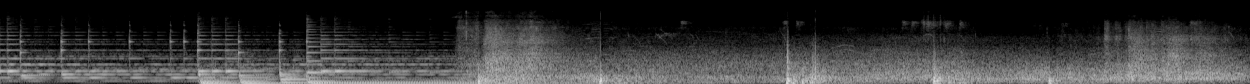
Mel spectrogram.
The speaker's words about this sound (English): That is the sound of airstrikes which millions of people in Lebanon have to live through since Israeli attacks began in September.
